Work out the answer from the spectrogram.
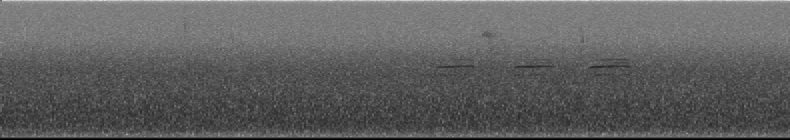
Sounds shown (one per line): unidentified bird chip note
Red-breasted Nuthatch song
